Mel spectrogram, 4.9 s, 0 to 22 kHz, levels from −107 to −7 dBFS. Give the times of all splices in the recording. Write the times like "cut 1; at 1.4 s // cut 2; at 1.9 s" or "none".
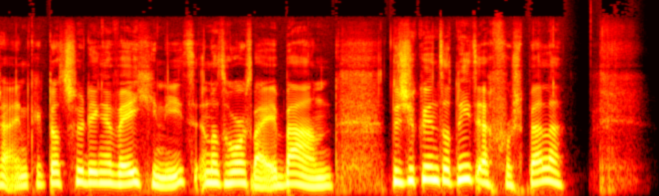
cut 1; at 1.9 s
